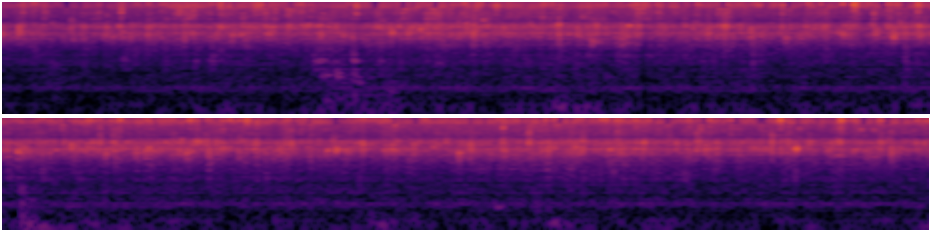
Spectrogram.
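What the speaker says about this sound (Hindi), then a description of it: "गरम होने के बाद इसमें हम डालेंगे जिंजर एंड गार्लिक का पेस्ट" Ginger garlic paste sizzles in hot oil for bhindi masala, a dense, even frying hiss held close and steady throughout, with a few soft stirring knocks and no talking.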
